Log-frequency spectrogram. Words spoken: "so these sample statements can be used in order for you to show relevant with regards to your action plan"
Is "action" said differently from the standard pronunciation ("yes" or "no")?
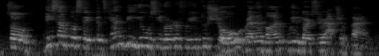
no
